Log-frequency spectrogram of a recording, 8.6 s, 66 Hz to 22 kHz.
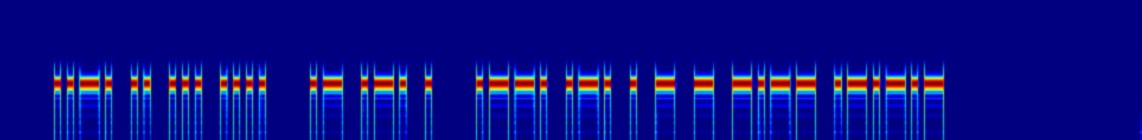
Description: Morse code, heard as a keyed tone, about 25 wpm, 700 Hz. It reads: FISH ARE PRETTY.
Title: Additional Easy Phrases 25wpm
